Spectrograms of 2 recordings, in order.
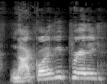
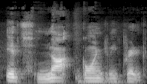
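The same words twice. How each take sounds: First: Much higher, playful repeat of the warning; high sing-song echo. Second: Said in the usual way. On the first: Shown as a demonstration. Host teasing the audience, high mock echo. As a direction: toss it back up high, teasing.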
